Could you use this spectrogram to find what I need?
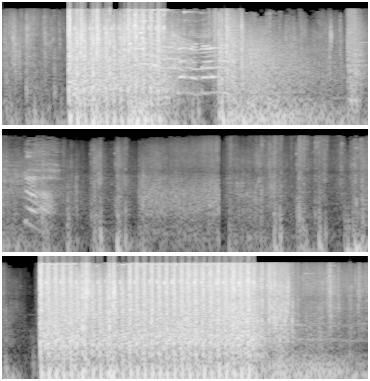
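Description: A rapid burst of automatic gunfire rattles loudly, then stops.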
